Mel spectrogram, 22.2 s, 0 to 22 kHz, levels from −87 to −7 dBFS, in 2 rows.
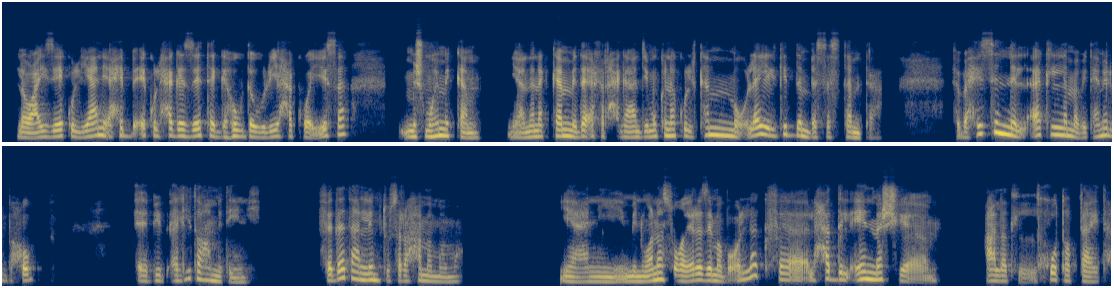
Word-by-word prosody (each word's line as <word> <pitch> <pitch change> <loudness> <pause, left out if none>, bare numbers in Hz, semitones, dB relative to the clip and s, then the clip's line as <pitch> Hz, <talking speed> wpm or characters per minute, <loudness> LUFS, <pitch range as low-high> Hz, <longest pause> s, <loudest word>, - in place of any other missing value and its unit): لو 140 -1 +3
عايزة 155 +5 +2
آكل 165 -4 0
يعني 185 +4 +3
أحب 195 -3 -1
آكل 190 -2 -1
حاجة 190 -2 +3
ذات 180 +2 +1
جودة 165 +1 +1
وريحة 160 +3 -2
كويسة، 220 +6 -1 0.7
مش 165 - +4
مهم 180 +3 +4
الكَم، 140 -7 0 0.3
يعني 150 - -2
أنا 165 - +2
الكَم 175 +1 +4
ده 150 - +3
آخر - - -3
حاجة 160 -2 -1
عندي، 150 +1 -1
ممكن 175 +3 -1
آكل 180 -3 -2
كَم 195 -3 +3
قليّل 205 +1 +2
جدًا 200 -7 -1
بس 145 - -5
أستمتع، 145 -2 -5 0.7
فباحس 240 +4 -1
إن 240 -6 +9
الأكل 210 +3 +1
لمّا 180 -7 +1
بيتعمل 165 +8 -3
بحُب - - -2 1.1
آآ، - - -1
بيبقى 160 +1 -6
ليه 215 +8 -7
طعم 180 -8 -1
تاني، 125 -2 -9 0.8
فده 165 +7 +3
اتعلمته 185 -9 0
صراحة 150 +3 -4
من 150 -3 -3
ماما، 135 +1 -8 1.0
يعني 135 -1 -3
من 140 0 0
وأنا 160 +7 +3
صغيرة 155 -2 +2
زي 170 -1 +2
ما 155 - 0
باقول 195 - -2
لك 295 0 -2
فلحد 195 -1 -2
الآن 195 +1 +3
ماشية 65 - +1 0.6
على 155 -1 +1
طل 150 - -11
الخطى 180 -5 -4
بتاعتها. 140 -3 -5
170 Hz, 160 wpm, -24 LUFS, 150-195 Hz, 1.1 s, إن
